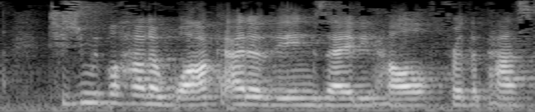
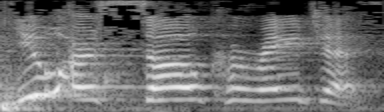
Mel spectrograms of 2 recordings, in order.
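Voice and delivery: higher and louder, an energetic burst of praise; bold cheer; 6 semitones higher, 6 dB louder than usual. Retold or imitated. Vlogger voicing the part of her that cheers viewers on, loud. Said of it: "part of me is like".

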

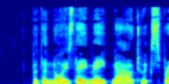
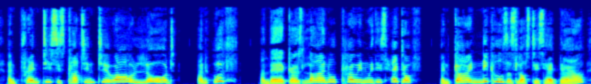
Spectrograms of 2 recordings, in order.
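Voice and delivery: higher, rising London-clerk voice in alarm; panicking clerk; 5 semitones higher than usual. Acted. Clerk watches the brokers being killed, high panicky outburst. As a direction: build from dismay to a high-pitched panic.

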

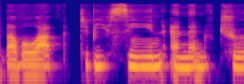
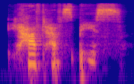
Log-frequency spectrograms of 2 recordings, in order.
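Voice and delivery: breathy hushed whisper of the key point; 4 dB quieter than usual. Real, not acted. Coach to her listeners, whispering the key point. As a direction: drop to a whisper to land it.

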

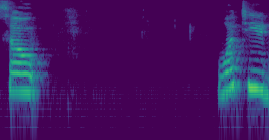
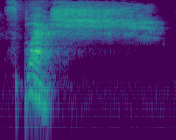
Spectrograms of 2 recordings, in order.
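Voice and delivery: usual speaking voice

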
